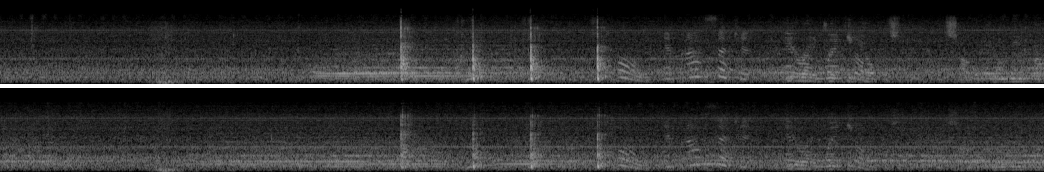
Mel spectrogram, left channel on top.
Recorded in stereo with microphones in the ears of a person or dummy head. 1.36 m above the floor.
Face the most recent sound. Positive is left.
turn(degrees=80)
